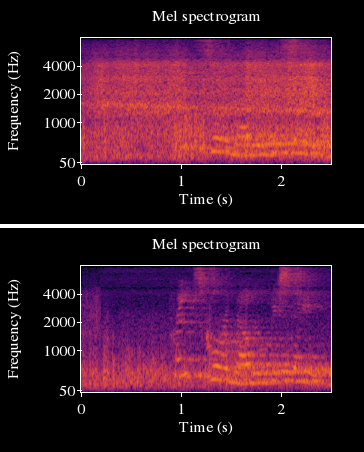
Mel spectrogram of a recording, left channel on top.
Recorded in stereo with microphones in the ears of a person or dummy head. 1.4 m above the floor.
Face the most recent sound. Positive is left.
turn(degrees=-60)  # may be behind; listen again after turning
